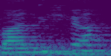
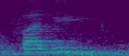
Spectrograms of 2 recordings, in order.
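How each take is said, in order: First: The final syllable is pronounced aloud. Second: The final syllable is left silent. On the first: The speaker calls it wrong. "au lieu de valia" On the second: The speaker calls it right. "le dernier syllabe, c'est muet"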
